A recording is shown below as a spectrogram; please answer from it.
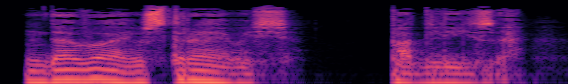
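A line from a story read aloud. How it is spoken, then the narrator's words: Mumbling, suppressing a smile. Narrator (Russian): пробурчал Демьян, пряча улыбку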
